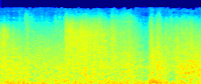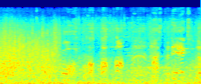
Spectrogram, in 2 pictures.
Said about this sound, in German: Hast du die Explosion gesehen?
